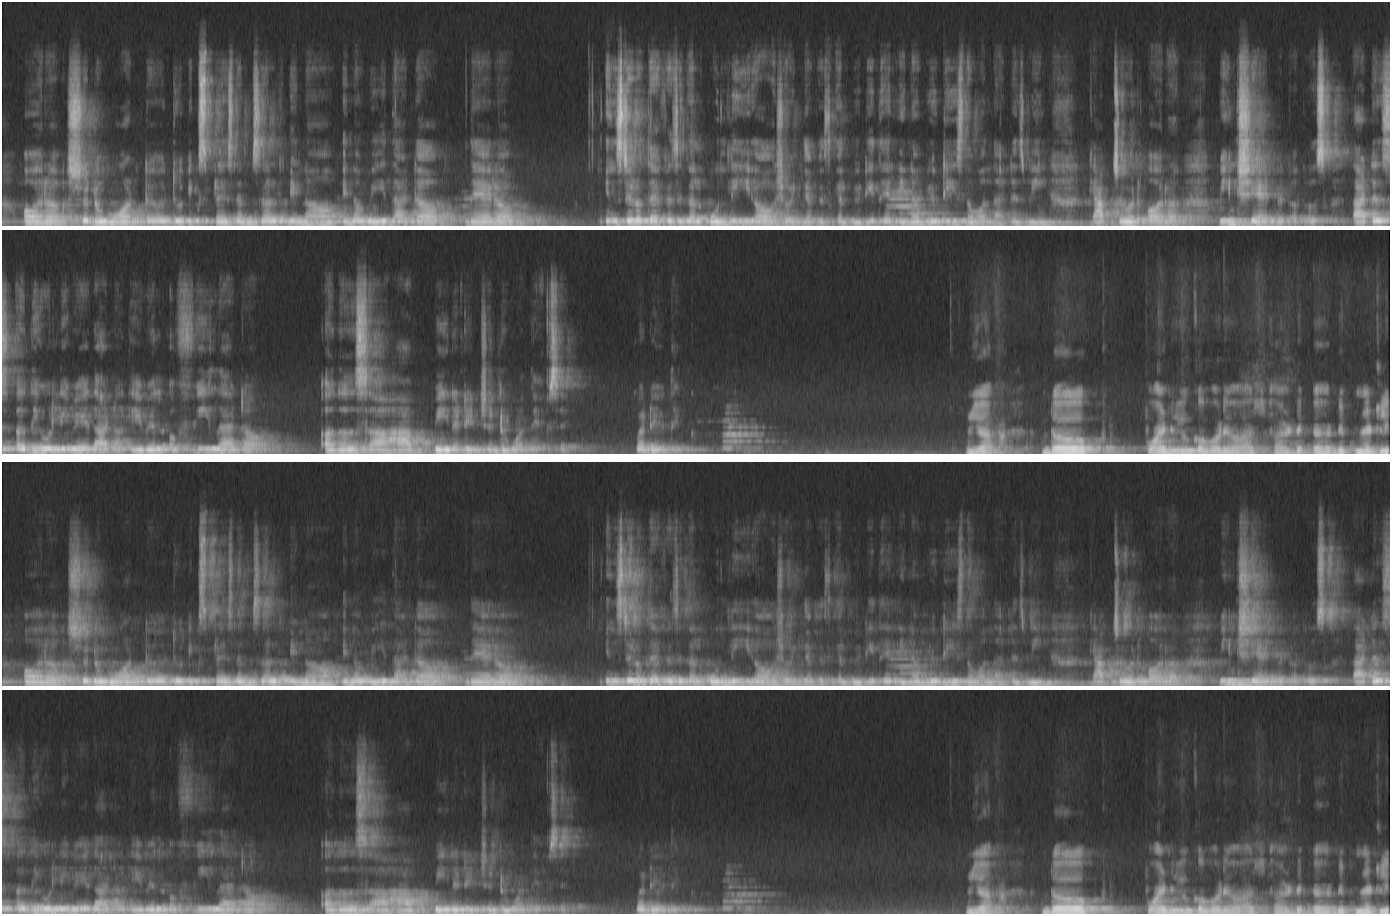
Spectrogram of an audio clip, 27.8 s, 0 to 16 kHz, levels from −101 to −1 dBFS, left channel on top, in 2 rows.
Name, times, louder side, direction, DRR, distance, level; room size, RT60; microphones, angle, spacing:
voice 1, 0.0-5.2 6.0-13.3 13.5-16.5 17.1-19.6 20.2-20.7 21.1-21.4, left 2 dB, 40° left, 6 dB, 2.7 m, -28 dB
voice 2, 23.5-23.9 24.3-24.8 25.3-27.7, left 1 dB, 20° left, 10 dB, 1.1 m, -26 dB
26.0 x 15.5 x 8.7 m, 1.3 s
head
